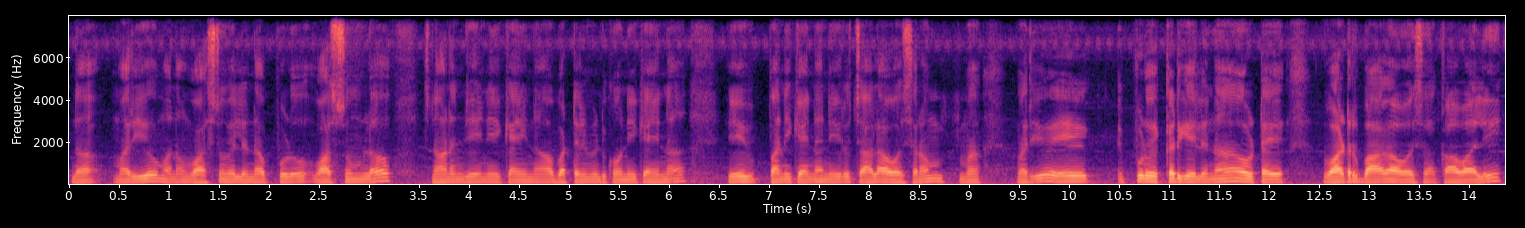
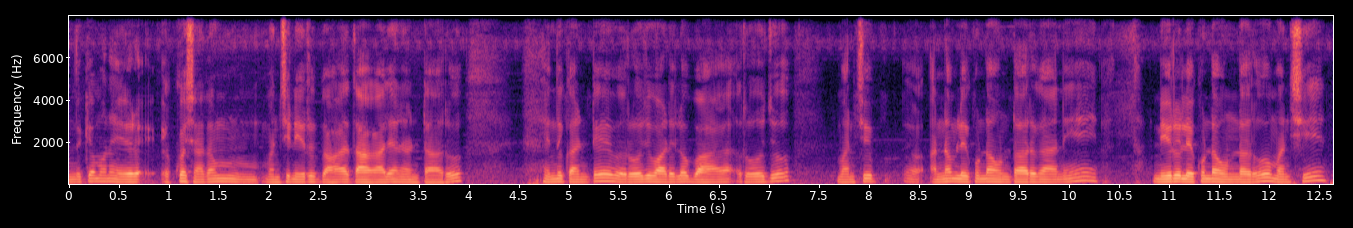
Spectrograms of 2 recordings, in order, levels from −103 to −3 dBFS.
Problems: constant background noise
